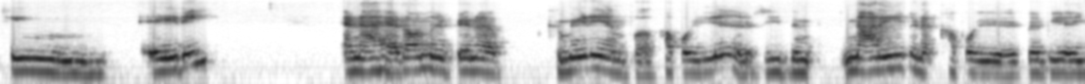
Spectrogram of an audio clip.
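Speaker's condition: Cerebral palsy; botox

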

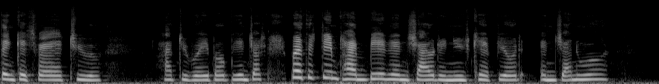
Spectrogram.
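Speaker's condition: Deaf with cochlear implant, congenital; deaf since birth

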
